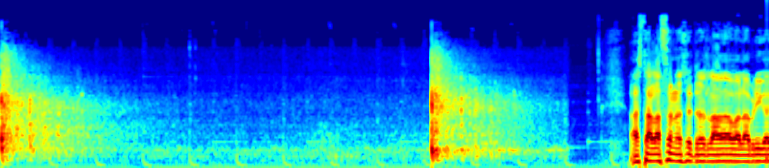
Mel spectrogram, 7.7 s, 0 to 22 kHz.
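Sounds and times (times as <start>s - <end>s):
gunshots at night in a street: 0.0s - 1.5s, 4.3s - 5.6s
low rumble of traffic: 0.0s - 6.0s
speech: 6.3s - 7.6s.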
